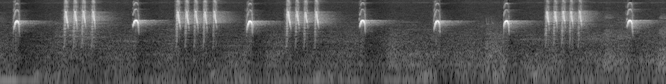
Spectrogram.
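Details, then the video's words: Grey-cheeked bulbul (cucak cungkok) singing in the rapid 'tembakan' style: sharp chipped notes with a short level tail, alternating with bursts of four to five quick, high, rattling notes, repeated several times. "cucak CUNGKOK tembakan GEREJA TARUNG!!!"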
